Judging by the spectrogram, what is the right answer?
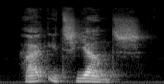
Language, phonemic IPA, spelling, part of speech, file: Dutch, /ˌɦaː.iˈtʃaːns/, Haïtiaans, adjective, Nl-Haïtiaans.ogg
- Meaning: Haitian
